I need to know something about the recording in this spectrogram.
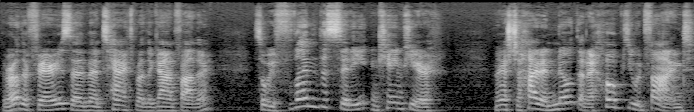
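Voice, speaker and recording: A man's voice: on the high side, big pitch swings, fast, pushed and bright. A man voicing an anxious, earnest fairy while reading video game dialogue aloud. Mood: worried, earnest.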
